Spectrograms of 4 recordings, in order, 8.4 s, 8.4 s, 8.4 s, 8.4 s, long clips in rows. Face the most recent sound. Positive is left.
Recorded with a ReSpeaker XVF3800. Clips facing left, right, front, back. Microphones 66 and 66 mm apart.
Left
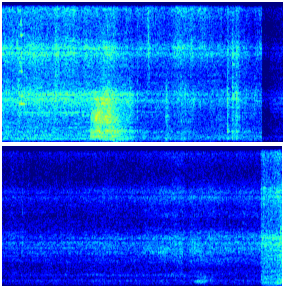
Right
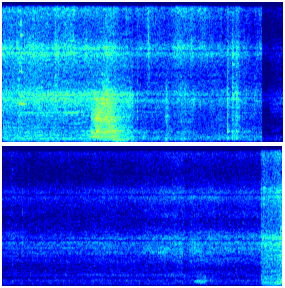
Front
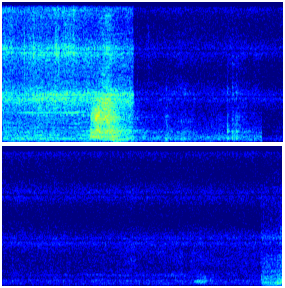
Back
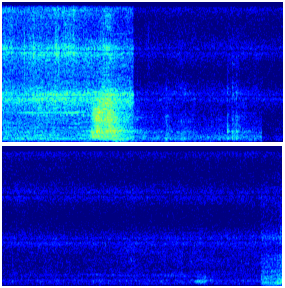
turn(degrees=25)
